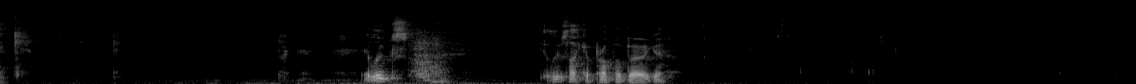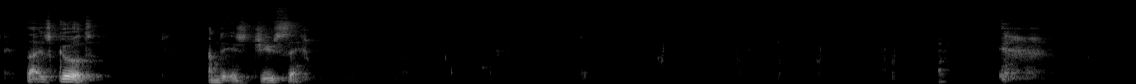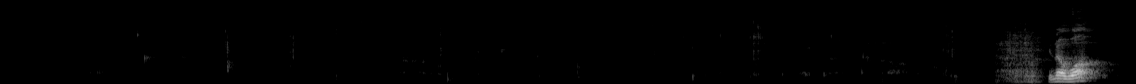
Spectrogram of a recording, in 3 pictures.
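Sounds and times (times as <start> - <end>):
wet chewing: 6.8 - 11.6, 14.8 - 21.1, 21.9 - 33.0.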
